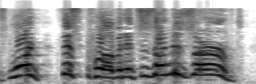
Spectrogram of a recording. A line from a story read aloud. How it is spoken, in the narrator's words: pleads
